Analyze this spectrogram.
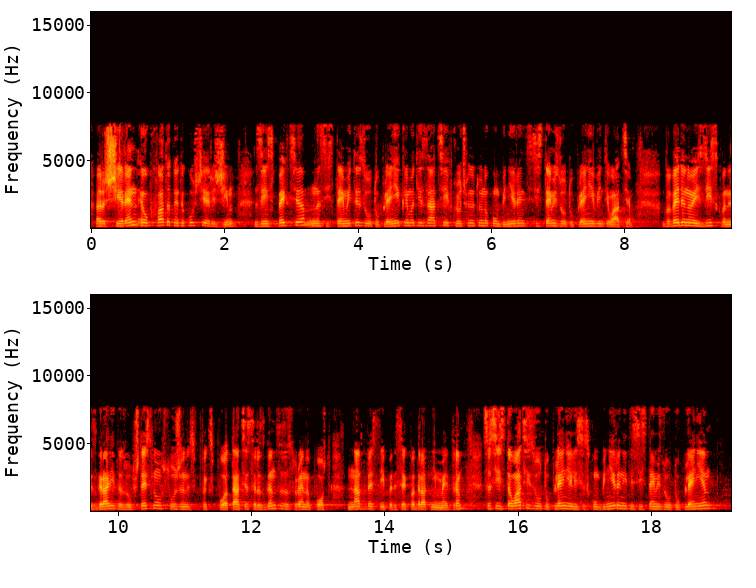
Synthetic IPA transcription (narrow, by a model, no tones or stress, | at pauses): ɾɐsʃiɾɛnɛopxvat̪ət̪nɐt̪ɛkuʃt̪ijəɾɛʒim | zɐinspɛkt̪sijənɐsist̪ɛmit̪ɛzɐʊt̪oplɛniɛiklimɐt̪izat̪sijəifklʲut͡ʃvɐnɛt̪onɐkombiniɾənit̪ɛ̥sist̪ɛmizɐʊt̪oplɛniɛivɛnt̪ilˠat̪sijə̰ | vɐvɛd̪ɛnoɛiziskvɐnɛzɡɾad̪it̪ɛzɐopʃt̪ɛst̪vɛnoːslˠuʒvɐnɛfɛksplˠʊɐt̪at̪sijəsɾɐzɡənt̪əzɐst̪ɾʊɛnɐplˠɔst̪nad̪vɛst̪əipɛd̪ɛsɛkvɐd̪ɾat̪nimɛt̪ɾə | sɐsinst̪ɐlˠat̪siːzɐʊt̪oplɛniɛlisɐskombiniɾənit̪ɛsist̪ɛmizɐʊt̪oplɛniɛ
